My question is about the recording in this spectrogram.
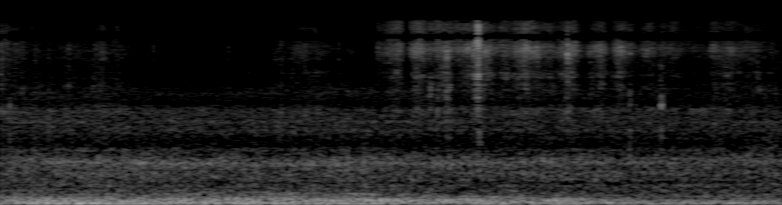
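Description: Steady low rumble of a car, heard from inside its cabin, with a few faint small clicks a little past the middle.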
